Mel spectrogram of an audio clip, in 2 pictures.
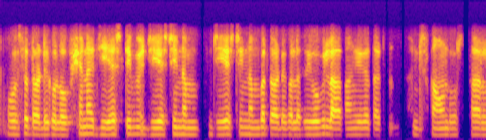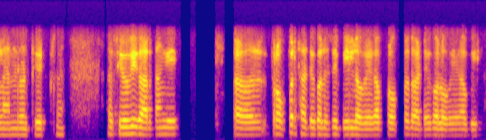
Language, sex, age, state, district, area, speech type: Punjabi, male, 18-30, Punjab, Fazilka, rural, conversation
